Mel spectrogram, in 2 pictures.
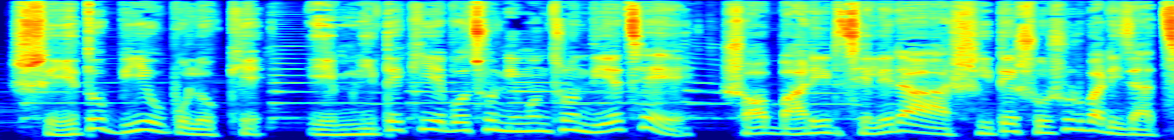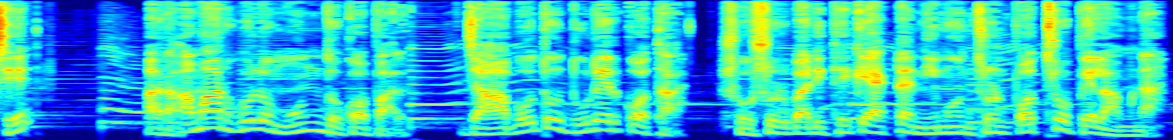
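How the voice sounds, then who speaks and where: A thrifty middle-aged village husband, played by a man in a cartoon folk tale. His voice is medium in pitch with a grumbling manner, over faint music. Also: very animated, normal speed, close to an everyday voice. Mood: mocking, grumbling. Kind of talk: animated moral story dialogue.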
